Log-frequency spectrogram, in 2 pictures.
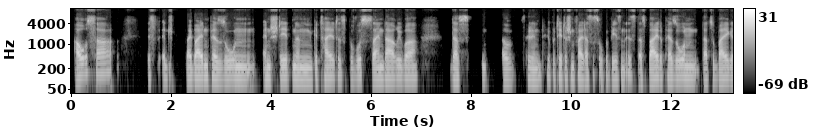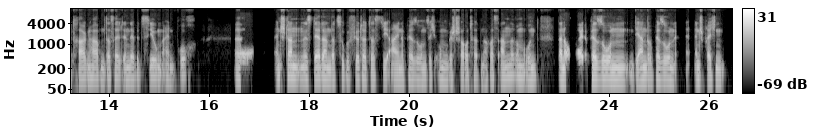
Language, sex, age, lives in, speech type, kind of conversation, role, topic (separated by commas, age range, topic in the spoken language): German, male, 25-29, Germany, conversation, podcast, guest, Wie erkennst du, ob Vertrauen echt oder gespielt ist?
